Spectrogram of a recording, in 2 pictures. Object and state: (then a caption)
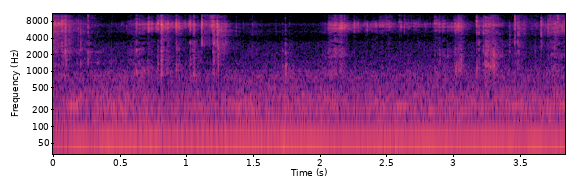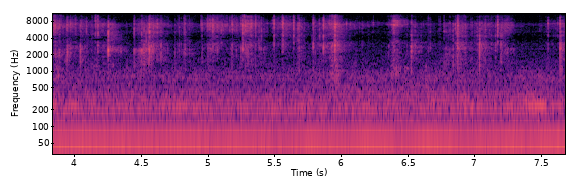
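Dry bar soap scraped with a blade. A solid pink dry soap bar, held in the hand, is scraped with a utility-knife blade, shaving crunchy curls onto a pile of pink flakes. Soft, bright, crackly scratches repeat throughout over a low, steady hum, with sharper crunches standing out now and then.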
